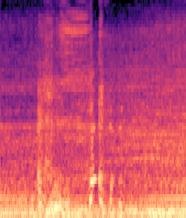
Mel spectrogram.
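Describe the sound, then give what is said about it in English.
A Honda car engine roars loudly, a continuous deep rumble with a brief surge partway through, running steadily for the whole two seconds with no voices. “That Honda's exploding.”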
